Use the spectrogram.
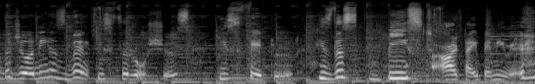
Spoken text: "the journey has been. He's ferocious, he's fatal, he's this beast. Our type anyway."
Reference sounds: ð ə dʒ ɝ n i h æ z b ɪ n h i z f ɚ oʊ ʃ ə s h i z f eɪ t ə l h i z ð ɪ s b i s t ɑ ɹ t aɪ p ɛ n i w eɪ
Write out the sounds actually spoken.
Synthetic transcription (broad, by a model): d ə dʒ ɝ n i h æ z b ɪ n h i z f ɚ oʊ ʃ ə s h i z f eɪ t ə l h i z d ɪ s b i s t ɑ ɹ t aɪ p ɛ n i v eɪ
